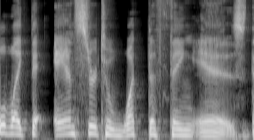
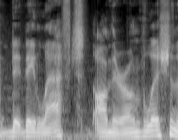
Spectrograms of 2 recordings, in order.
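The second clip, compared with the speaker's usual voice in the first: ordinary delivery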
